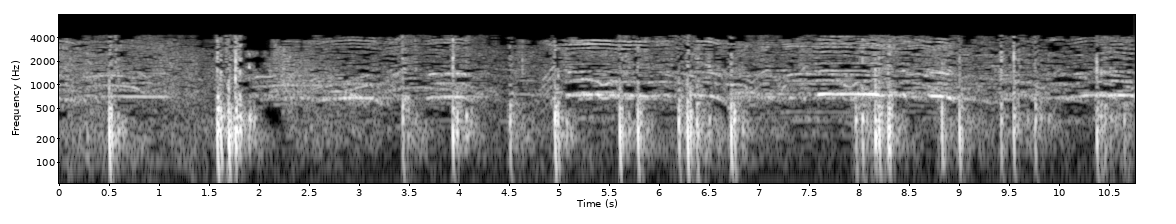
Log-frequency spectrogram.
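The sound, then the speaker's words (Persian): Bursts of gunfire ring out in an Iran–Iraq war battle scene: many sharp, irregular cracks and bangs over a dense, rumbling din, with voices beneath. “صدای رگبار گلوله همه جا پیچید.”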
